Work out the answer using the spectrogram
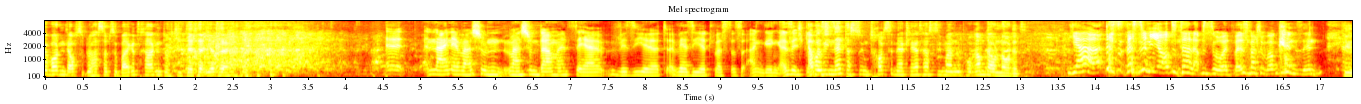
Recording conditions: live audience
